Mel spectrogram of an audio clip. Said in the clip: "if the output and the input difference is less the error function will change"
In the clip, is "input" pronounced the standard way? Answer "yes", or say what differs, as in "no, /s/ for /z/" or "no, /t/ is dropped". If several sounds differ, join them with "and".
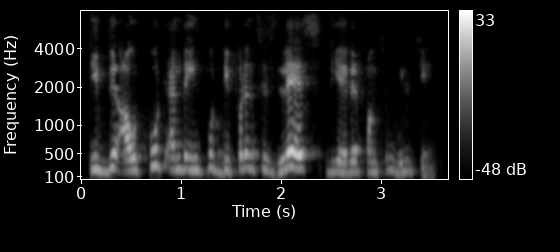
yes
